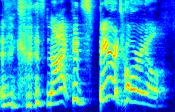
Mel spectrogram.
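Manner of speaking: high, drawn-out, laughing protest. Real, not acted. Reader cracking up at own baritone attempt, real laughter. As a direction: break up mid-performance, pitch climbing. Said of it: "Why am I laughing?".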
